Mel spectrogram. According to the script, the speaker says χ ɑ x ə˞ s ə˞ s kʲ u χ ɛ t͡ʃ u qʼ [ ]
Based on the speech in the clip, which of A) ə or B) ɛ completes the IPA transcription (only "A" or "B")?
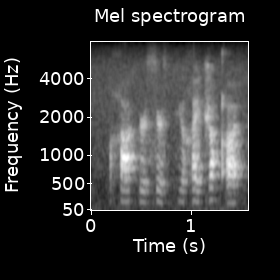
A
